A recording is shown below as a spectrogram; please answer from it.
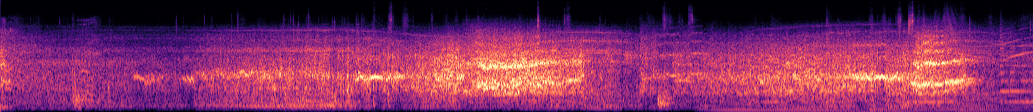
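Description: Car tyres squealing as a vehicle skids and speeds off, the squeal rising and falling; a sharp hit sounds right at the start. A synth bass score comes in about seven seconds in.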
